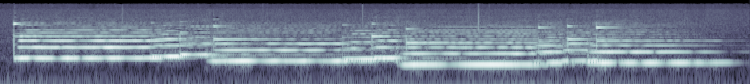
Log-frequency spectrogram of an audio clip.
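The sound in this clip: A band introduction played on saxophones and vibraphone: held, harmonized notes moving stepwise through short phrases, with the line sinking lower overall, played alone.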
